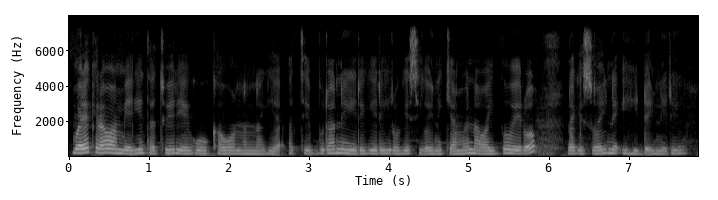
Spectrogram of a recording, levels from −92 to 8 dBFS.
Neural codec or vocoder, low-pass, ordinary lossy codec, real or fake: none; 7.2 kHz; none; real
